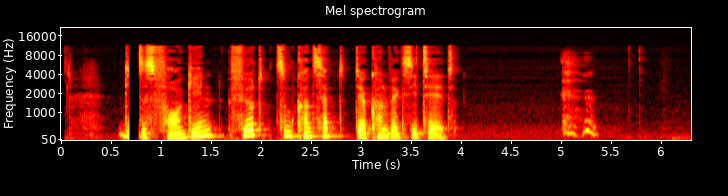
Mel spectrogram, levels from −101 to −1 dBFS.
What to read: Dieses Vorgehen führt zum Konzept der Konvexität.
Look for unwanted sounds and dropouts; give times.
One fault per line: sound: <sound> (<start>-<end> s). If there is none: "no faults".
sound: dropout (0.7-0.8 s)
sound: cough (5.0-5.4 s)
